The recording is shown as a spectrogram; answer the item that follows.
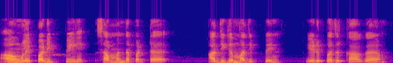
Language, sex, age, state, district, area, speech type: Tamil, female, 30-45, Tamil Nadu, Chennai, urban, spontaneous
